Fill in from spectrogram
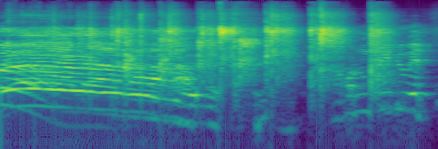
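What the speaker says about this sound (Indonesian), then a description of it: "Tepuk tangan" An audience at a stand-up comedy show claps in a short burst of applause, with a voice speaking over the opening moments.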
